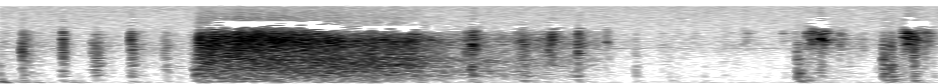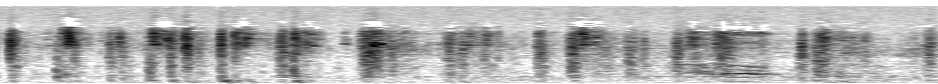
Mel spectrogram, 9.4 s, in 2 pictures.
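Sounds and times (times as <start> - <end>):
rapid tapping and shuffling: 0.0 - 1.0, 2.3 - 9.3
gunshot in a western radio drama: 1.0 - 2.9.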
